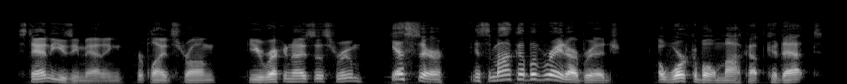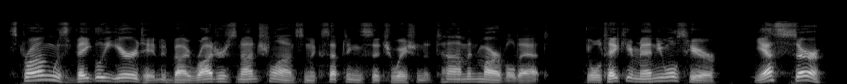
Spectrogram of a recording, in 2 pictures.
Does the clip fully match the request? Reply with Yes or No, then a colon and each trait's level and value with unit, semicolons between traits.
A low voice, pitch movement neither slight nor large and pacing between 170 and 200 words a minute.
No: low, 120 Hz; wide, 6.7 semitones; average, 175 wpm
